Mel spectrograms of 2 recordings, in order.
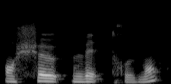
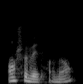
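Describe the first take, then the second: First: ENCHEVÊTREMENT slowly broken into separate syllables. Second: Said in the usual way. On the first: Shown as a demonstration. Teacher hammering a key term for students, "enchevêtrement" in slow, separated syllables. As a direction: spell out "enchevêtrement" beat by beat, drawn out.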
